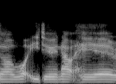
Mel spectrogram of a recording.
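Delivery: ordinary talk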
